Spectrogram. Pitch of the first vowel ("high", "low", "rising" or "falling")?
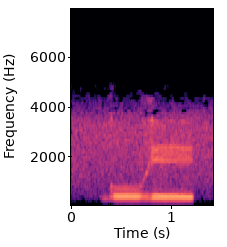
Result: low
